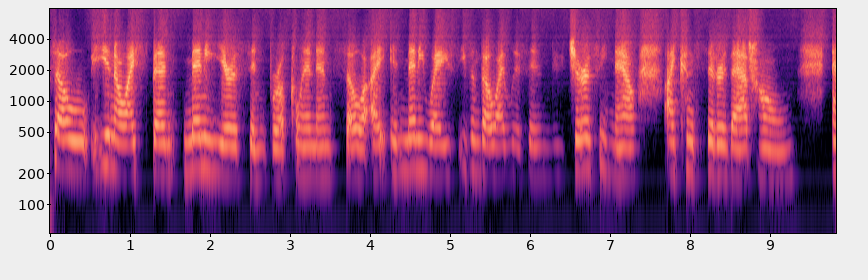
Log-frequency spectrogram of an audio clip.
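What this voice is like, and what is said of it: New York accent. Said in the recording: “I deduce from your accent that you might be from New York area.”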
